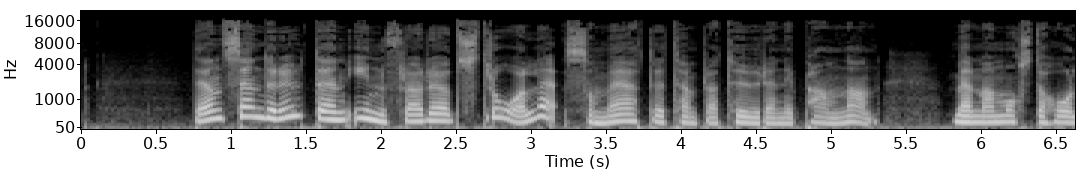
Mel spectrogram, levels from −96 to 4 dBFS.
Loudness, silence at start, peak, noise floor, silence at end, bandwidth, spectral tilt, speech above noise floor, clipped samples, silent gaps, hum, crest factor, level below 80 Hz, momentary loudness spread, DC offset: -22 LUFS; 0.75 s; -4 dBFS; -50 dBFS; 0 s; 16.5 kHz; -6 dB/octave; 29 dB; under 0.1%; none; none; 18 dB; -44 dBFS; 7 LU; under 0.1%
